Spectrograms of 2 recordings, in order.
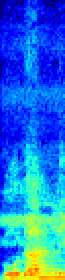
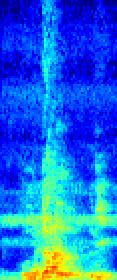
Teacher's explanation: Hudal li, nggak boleh dengung. Dimasukkan tadinya tanwin ke dalam huruf lam. Inilah yang dimaksud dengan memasukkan idgham, dengan tidak berdengung.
